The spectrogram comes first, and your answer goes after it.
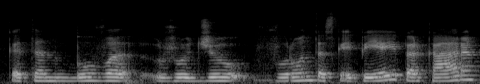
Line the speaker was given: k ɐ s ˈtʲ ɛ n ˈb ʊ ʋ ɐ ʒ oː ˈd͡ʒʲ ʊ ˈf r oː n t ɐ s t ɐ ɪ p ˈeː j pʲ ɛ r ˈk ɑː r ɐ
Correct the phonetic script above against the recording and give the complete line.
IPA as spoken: k ɐ t ˈtʲ ɛ n ˈb ʊ ʋ ɐ ʒ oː ˈd͡ʒʲ ʊ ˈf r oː n t ɐ s k ɐ ɪ p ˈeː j pʲ ɛ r ˈk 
